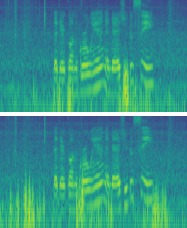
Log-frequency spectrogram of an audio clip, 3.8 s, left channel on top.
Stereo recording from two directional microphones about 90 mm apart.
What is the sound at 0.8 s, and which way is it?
Speech, 10° left (ahead or behind).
